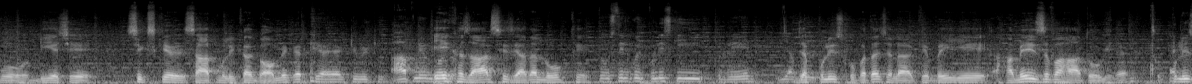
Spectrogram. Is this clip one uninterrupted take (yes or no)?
no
